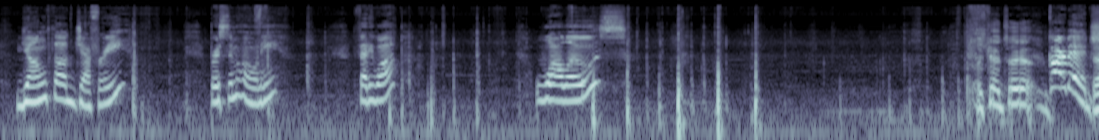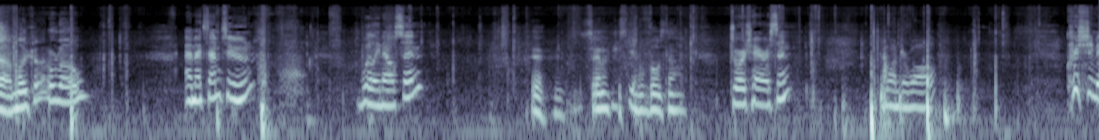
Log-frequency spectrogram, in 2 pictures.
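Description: Record sleeves tap and clack against each other as they are flipped through.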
